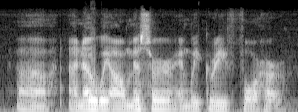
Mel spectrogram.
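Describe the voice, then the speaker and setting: The speaker is a man with an American accent. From Alabama, US South. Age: 70s. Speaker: scientist, professor. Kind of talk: recorded toast.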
